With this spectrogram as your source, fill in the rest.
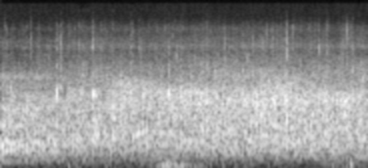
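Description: Steady, moderately quiet applause from the audience at a welcoming gathering for new students at an Islamic boarding school, a dense even patter of clapping that holds throughout with no voice over it.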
